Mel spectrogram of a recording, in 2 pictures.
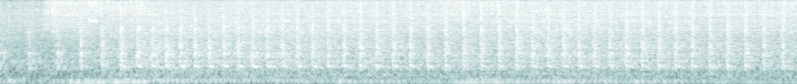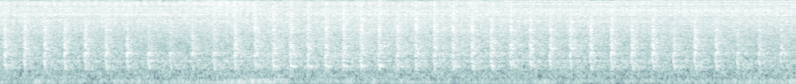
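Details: Corvair engine with a steady, rapid internal knock keeping time with engine speed; owner asks whether it is rod noise, source not confirmed.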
